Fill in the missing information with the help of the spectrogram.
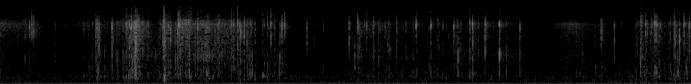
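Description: An open hand presses and rubs the plastic of a full Warburtons bread roll bag with its fingertips, crinkling it. The quiet, bright crinkle comes in dense bursts of sharp, short crackles with almost no low end, easing between pushes before flaring again.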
